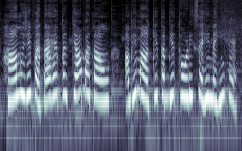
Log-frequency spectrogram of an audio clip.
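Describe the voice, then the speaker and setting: Woman voicing a high-pitched, earnest young bird maid. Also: steady tone, a little slow, lo-fi sound, faint music behind. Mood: earnest, dutiful. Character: young hardworking female bird maid, dutiful, modest. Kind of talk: Hindi children's cartoon story dialogue.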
